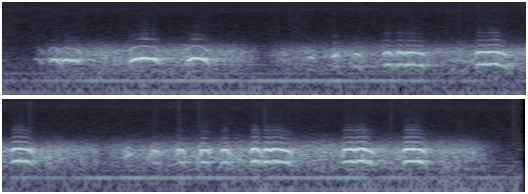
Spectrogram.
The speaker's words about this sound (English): Now the next one is a great horned owl. This is the way a great horned owl sounds.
